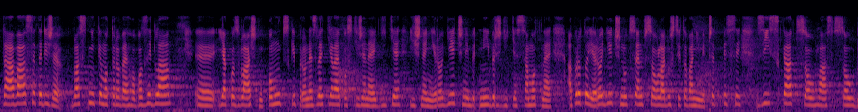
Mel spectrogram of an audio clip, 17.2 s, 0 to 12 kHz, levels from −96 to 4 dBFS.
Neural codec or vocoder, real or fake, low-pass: none; real; 7.2 kHz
